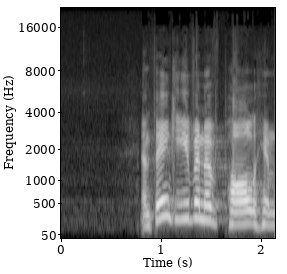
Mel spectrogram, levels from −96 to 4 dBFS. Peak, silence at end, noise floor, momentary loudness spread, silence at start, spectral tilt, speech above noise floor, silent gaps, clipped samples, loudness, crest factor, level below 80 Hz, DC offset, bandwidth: 0 dBFS; 0 s; -60 dBFS; 6 LU; 0.8 s; -5 dB/octave; 46 dB; none; under 0.1%; -14 LUFS; 16 dB; -80 dBFS; under 0.1%; 12 kHz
